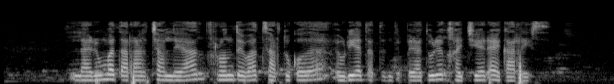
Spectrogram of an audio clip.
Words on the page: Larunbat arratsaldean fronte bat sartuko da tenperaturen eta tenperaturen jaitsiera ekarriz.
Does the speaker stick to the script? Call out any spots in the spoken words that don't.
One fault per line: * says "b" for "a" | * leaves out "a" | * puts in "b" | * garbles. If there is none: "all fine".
* says "euria" for "tenperaturen"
